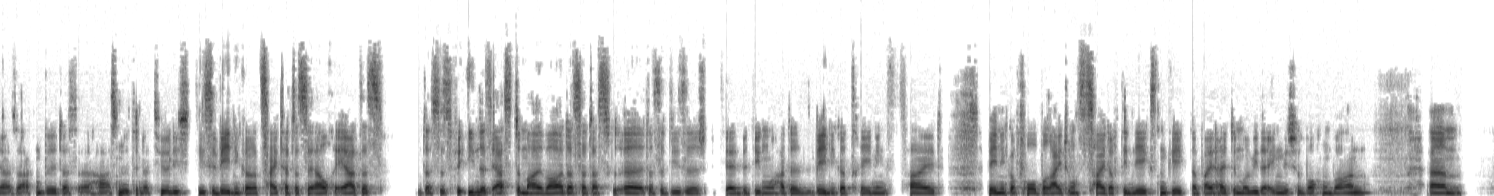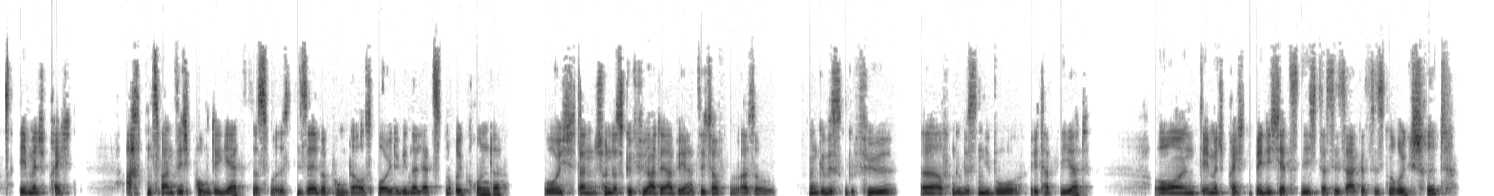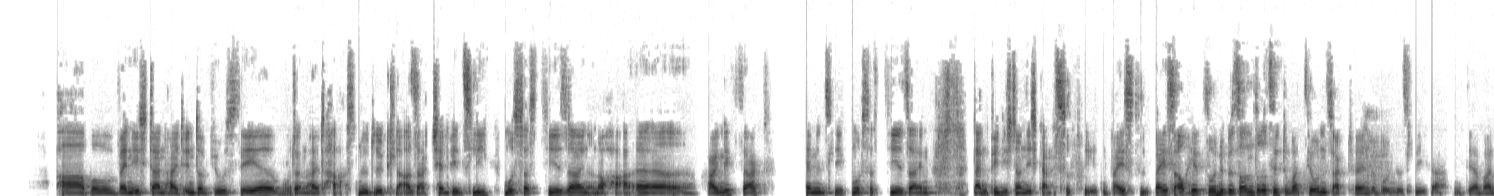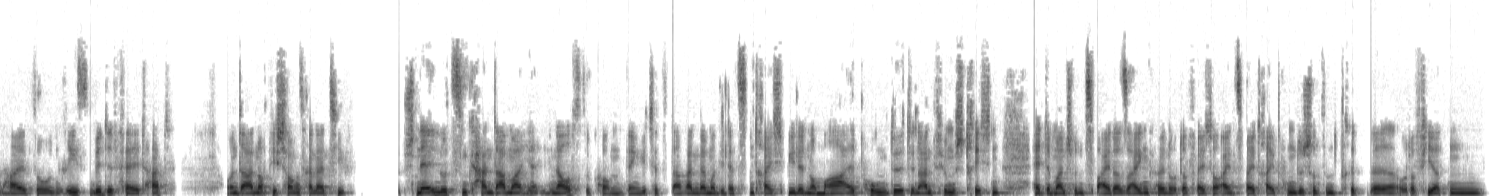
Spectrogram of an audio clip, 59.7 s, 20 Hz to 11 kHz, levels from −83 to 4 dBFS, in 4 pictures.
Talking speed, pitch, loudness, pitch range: 200 wpm, 110 Hz, -16 LUFS, 105-120 Hz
